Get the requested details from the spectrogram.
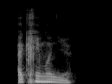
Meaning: acrimonious
- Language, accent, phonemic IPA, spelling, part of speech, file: French, France, /a.kʁi.mɔ.njø/, acrimonieux, adjective, LL-Q150 (fra)-acrimonieux.wav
